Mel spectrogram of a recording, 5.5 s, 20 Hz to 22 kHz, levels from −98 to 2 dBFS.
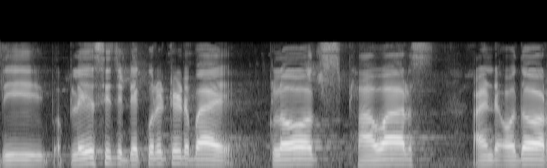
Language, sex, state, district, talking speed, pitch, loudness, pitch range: English, male, Odisha, Malkangiri, 110 wpm, 125 Hz, -16 LUFS, 120-130 Hz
